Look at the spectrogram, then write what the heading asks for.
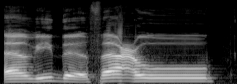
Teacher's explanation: یہاں دال ہوگا قلقلہ کیونکہ دال ساکن ہے، تو دال حروف قلقلہ میں ہے، قلقلہ کے 5 حروف ہیں، قاف تو با جیم دال، اس میں دال بھی شامل ہے۔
